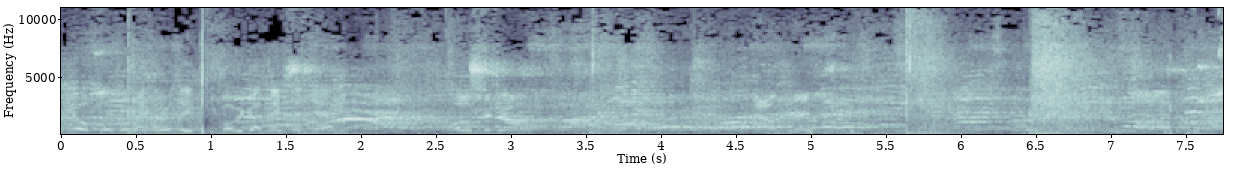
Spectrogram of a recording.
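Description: A ball bounces on a wooden gym floor.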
